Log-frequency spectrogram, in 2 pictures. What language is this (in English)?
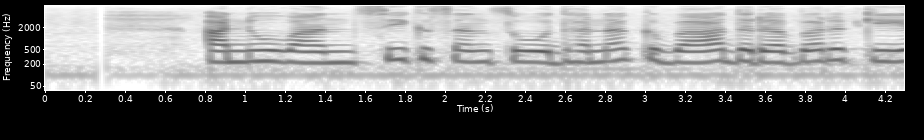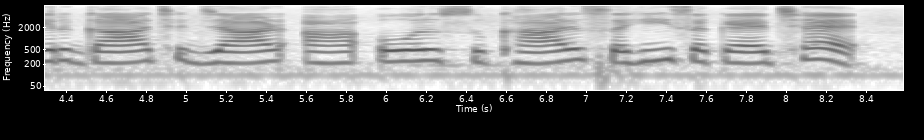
Maithili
